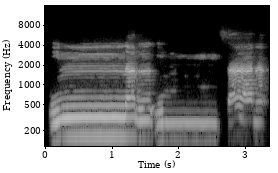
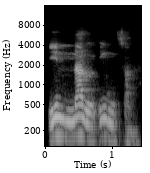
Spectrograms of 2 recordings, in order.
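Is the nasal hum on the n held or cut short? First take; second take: held; short. First: The n carries a nasal hum held two beats. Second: The n is said without a held nasal hum. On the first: The speaker calls it right. "Seperti itu" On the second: The speaker calls it wrong. "enggak ada gunnah"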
